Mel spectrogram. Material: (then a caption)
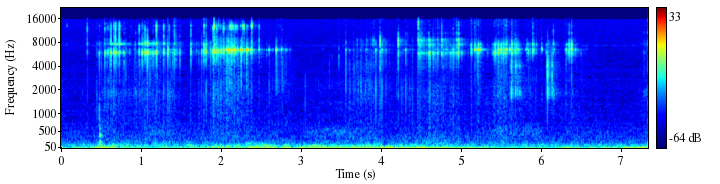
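Plastic, glass. A round glass jar with a metal lid, partly filled with plastic perler fuse beads, is held in one hand and shaken and tilted. The beads rattle against the glass in dense bright clicks with a sharp ringing tone, coming in several bursts over a low rumbling background.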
